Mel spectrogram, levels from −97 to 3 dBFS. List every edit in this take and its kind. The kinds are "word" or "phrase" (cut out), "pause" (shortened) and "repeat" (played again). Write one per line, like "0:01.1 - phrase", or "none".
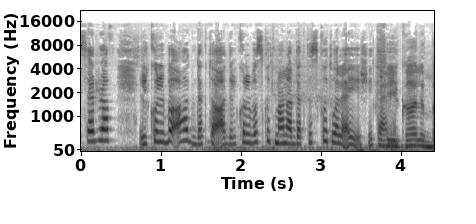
0:01.4 - word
